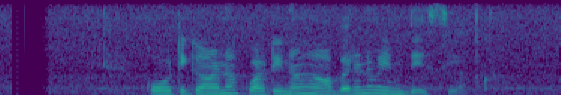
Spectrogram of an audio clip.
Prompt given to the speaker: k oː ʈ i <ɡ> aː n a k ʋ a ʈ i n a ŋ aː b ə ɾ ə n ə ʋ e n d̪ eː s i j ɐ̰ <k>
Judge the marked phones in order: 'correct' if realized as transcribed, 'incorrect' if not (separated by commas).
correct, correct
